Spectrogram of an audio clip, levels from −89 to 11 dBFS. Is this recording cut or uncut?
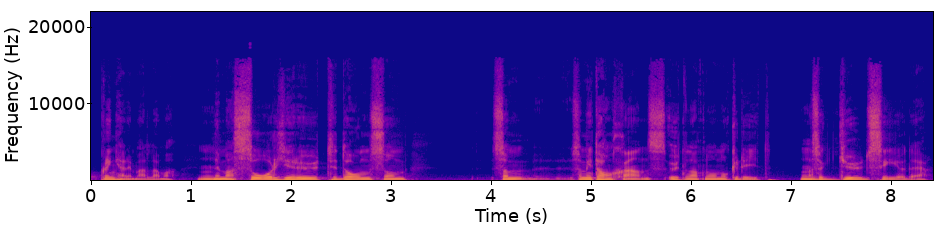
uncut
